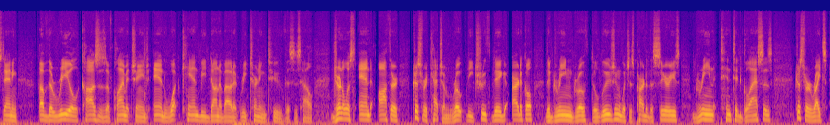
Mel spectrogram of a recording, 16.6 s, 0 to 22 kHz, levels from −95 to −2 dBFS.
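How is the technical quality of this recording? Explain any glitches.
The recording carries constant low-level digital distortion. Throughout, a stuck bit is likely, offsetting many samples by a step of about -45 dBFS. The speech sounds buzzy and harsh, and the pauses fill with hiss.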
